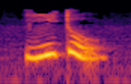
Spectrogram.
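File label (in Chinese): "一度", Mandarin Chinese; chinese-flashcards; hsk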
